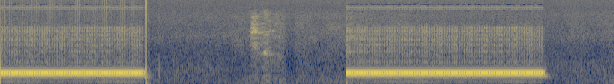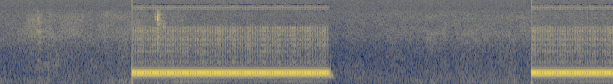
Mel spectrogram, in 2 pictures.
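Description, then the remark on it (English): A telephone ringback tone on a call to Facebook support purrs in steady bursts, about two seconds on and two seconds off, repeating four times with quiet gaps between while the call waits to be answered. “Answer the phone already.”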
